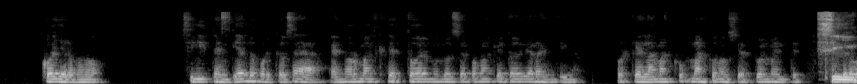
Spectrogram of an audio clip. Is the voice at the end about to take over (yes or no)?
no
